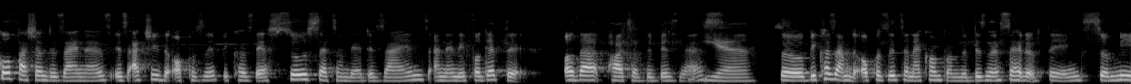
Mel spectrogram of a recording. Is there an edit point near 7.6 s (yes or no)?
no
